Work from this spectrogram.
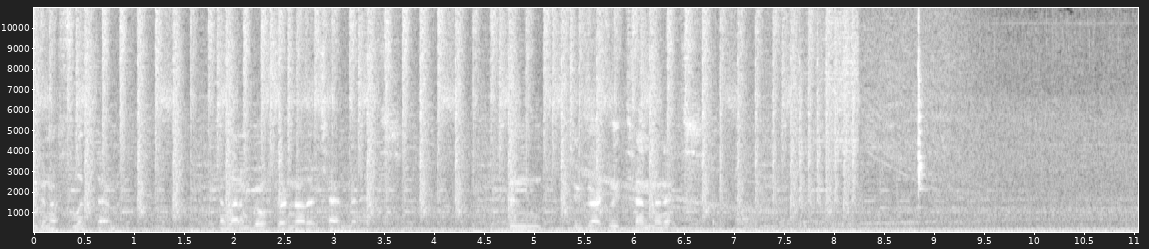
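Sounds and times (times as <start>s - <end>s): low rumble: 0.8s - 11.0s.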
